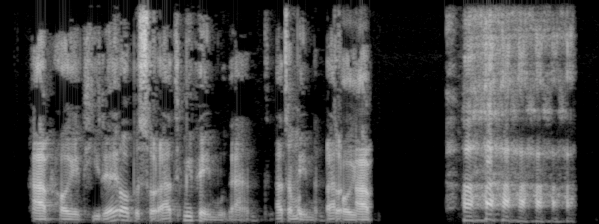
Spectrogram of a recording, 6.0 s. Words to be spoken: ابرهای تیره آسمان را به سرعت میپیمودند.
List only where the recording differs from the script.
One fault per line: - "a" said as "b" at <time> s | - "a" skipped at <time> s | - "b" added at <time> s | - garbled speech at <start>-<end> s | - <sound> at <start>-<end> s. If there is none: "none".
- "آسمان" skipped at 1.2 s
- garbled speech at 2.8-3.7 s
- laugh at 4.5-5.8 s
